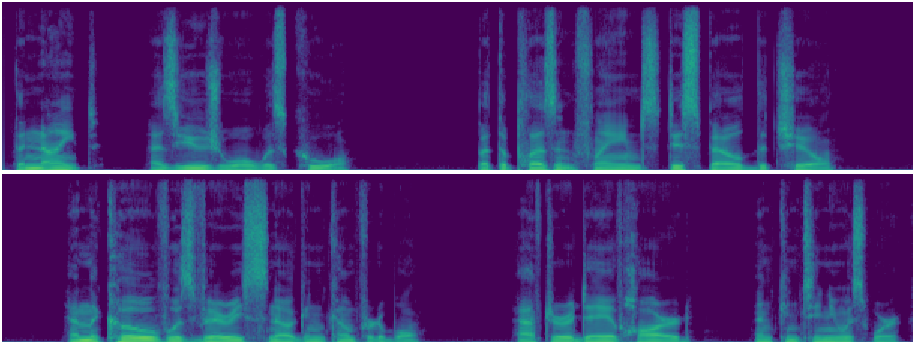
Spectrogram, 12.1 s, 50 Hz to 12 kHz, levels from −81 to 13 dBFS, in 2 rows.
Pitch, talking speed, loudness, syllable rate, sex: 100 Hz, 145 wpm, -19 LUFS, 4.5 syllables/s, male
